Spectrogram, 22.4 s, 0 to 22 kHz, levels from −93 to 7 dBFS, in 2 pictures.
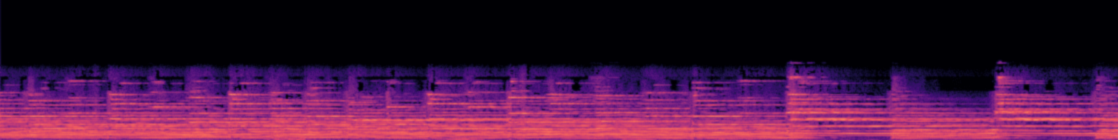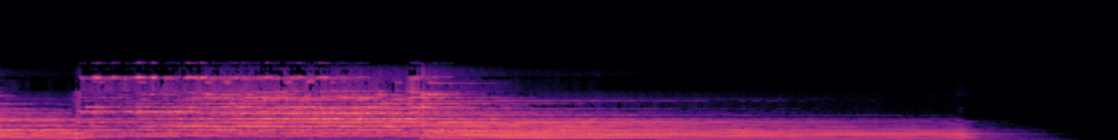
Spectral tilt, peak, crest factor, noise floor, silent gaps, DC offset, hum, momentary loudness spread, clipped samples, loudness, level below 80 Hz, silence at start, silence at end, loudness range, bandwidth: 1 dB/octave; -2 dBFS; 18 dB; -69 dBFS; none; under 0.1%; none; 14 LU; under 0.1%; -16 LUFS; -62 dBFS; 0 s; 1.4 s; 13 LU; 13 kHz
